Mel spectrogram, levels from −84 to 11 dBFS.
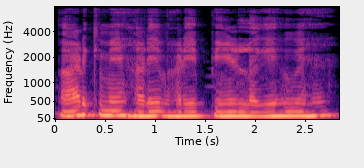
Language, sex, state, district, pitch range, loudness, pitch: Hindi, male, Bihar, Patna, 110-120 Hz, -11 LUFS, 110 Hz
